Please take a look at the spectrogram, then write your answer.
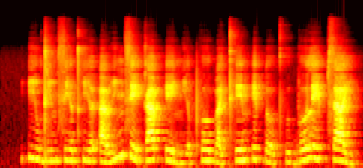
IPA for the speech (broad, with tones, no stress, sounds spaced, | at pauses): ʔ iː˧˩ w d iː˩ m s i˩˧ ə̯ t̪ʰ i˩˧ ə̯ ʔ a˩ ʋ iː˧˥ ŋ s eː˧˩ k aː˧ p̚ ʔ eː˧˩ ɲ i˩ ə̯ pʰ oː˧ b a˩ j t̪ʰ eː˧˥ m ʔ e˧ p̚ l oː˩ pʰ u˧˩ b oː˧˥ l eː˧˥ p̚ s a˥˨ j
